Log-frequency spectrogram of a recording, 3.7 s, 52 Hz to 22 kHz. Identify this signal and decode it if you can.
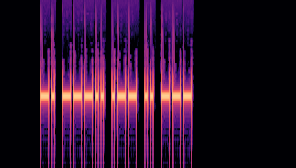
Morse code, heard as a keyed tone, about 34 wpm, 700 Hz. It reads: N8WIO
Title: USA Call Signs 35wpm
